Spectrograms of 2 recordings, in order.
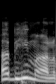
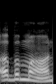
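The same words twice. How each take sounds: First: ਅਭਿਮਾਨ as "a-bhi-maan"; sounded i. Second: ਅਭਿਮਾਨ as "abh-maan"; wrong missing i. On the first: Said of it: "ਭੱਬੀ ਨੂੰ ਵੀ ਸਿਹਾਰੀ". (ਅਭਿਮਾਨ ਵਿੱਚ ਸਿਹਾਰੀ ਉਚਾਰੋ) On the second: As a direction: drop the i from ਅਭਿਮਾਨ. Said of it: "ਅਭਿਮਾਨ ਨਹੀਂ ਬੋਲਣਾ". (ਅਭਿਮਾਨ ਨੂੰ "ਅਭਮਾਨ" ਬੋਲੋ) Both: Shown as a demonstration.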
